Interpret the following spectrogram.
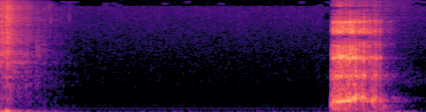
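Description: Two short noises: a brief low burst right at the start, then a louder short vocal sound, like a burp or grunt, near the end.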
